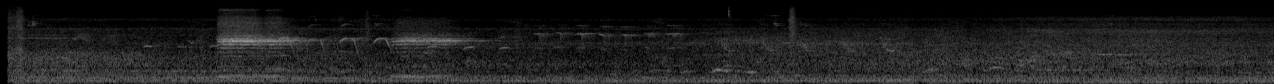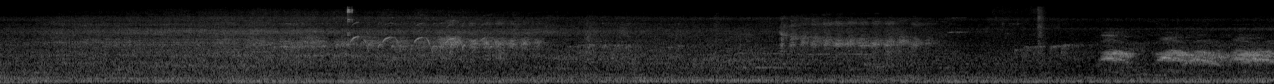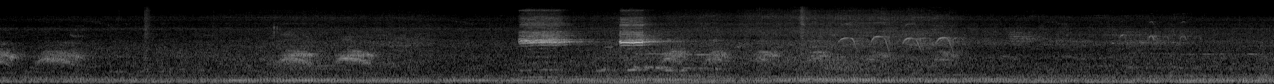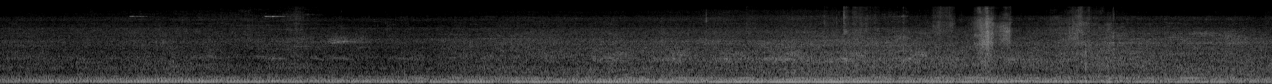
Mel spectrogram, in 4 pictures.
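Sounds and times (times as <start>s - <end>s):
passing vehicle engine hum: 5.2s - 23.1s, 23.7s - 50.9s
birds chirping: 15.8s - 19.2s
loud harsh bird calls: 28.2s - 29.4s.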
